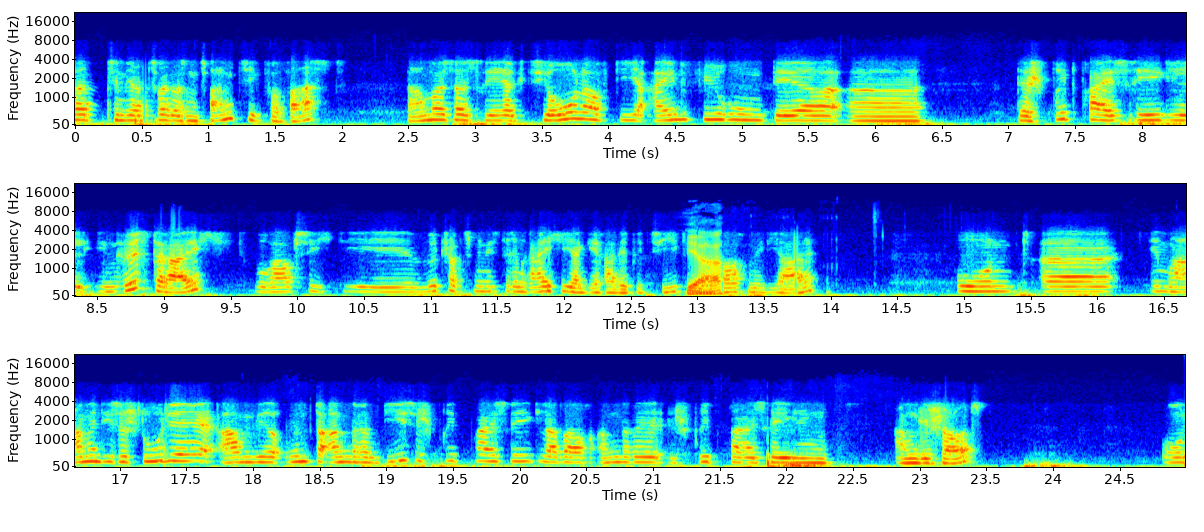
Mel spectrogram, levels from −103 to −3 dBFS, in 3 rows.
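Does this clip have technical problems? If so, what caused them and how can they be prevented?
Yes. Throughout, the audio sounds dull, with a gurgling, granular distortion and upper frequencies that flicker in and out. This is likely MP2 compression at a low bitrate, which fits roughly 80 kbps: Layer II splits the signal into 32 sub-bands, and when bits run short, whole upper bands are dropped while the rest are coarsely quantised. To prevent this, encode at a higher bitrate or use a more efficient codec.

At 17.34 s there is a brief burst of DAB burbling. Under weak reception, bit errors slipped past error correction into the MP2 data, and the corrupted values produced short noise blips confined to individual sub-bands. This points to a low error rate of around 0.2 percent. To prevent it, improve reception with a better antenna or placement, or record from a stronger multiplex.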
